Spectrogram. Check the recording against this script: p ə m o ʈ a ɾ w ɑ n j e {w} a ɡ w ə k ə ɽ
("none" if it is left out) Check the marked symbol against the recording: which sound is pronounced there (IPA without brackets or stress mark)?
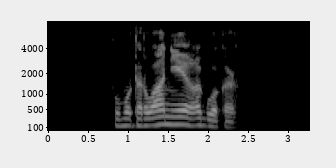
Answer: ɣ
